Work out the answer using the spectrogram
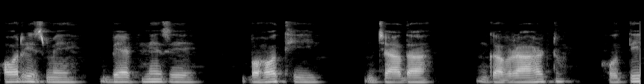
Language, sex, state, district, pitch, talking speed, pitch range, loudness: Hindi, male, Uttar Pradesh, Budaun, 110 Hz, 85 wpm, 105-125 Hz, -20 LUFS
